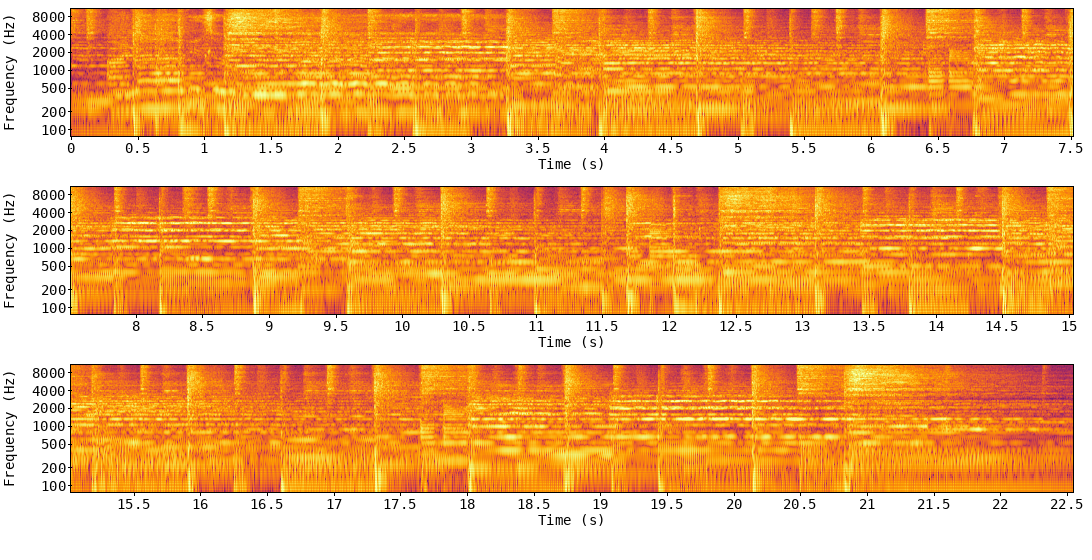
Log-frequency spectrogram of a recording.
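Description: An early-eighties pop song plays steadily and loudly, with a driving beat, bass, keyboards and sustained harmonies filling the full stretch without any talking over it.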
